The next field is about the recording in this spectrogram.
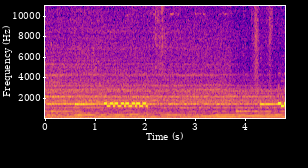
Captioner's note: phone ringing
